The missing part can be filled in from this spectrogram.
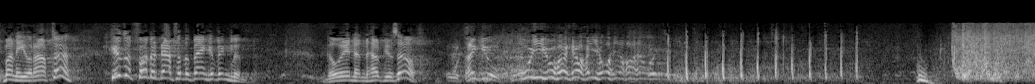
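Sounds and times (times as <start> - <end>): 
speech: 0.0 - 7.0, 9.2 - 9.4
laughter: 4.4 - 7.3
man splashing into the sea: 9.5 - 10.3.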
